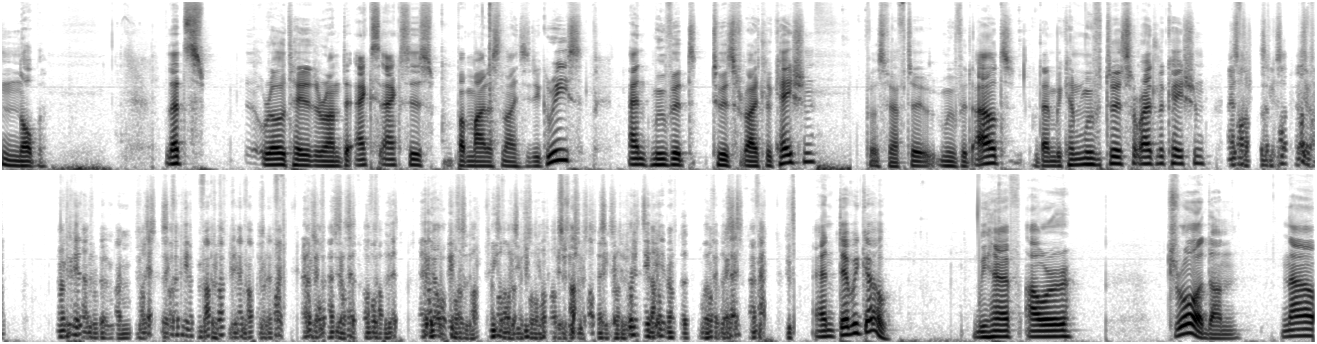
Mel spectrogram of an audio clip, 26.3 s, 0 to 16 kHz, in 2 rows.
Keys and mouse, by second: 0.3-0.7 middle drag, 1.1 r, 6.1 shift+middle click, 6.7-7.0 middle drag, 8.5 g, 9.1 g, 10.4 middle click, 11.4-13.7 typing, 12.7 click, 13.3 shift+middle click, 13.5 shift+middle click, 14.6 shift+click, 14.8 shift+d, 15.2 shift+d, 16.0 shift+click, 16.6 shift+g, 16.9 click, 17.0 ctrl+s, 17.0 middle drag, 17.2 middle click, 17.5 KP_3, 17.6 shift+middle click, 17.7 click, 18.0 middle drag, 18.2 middle click, 18.9 s, 20.2 g, 20.6 middle click, 20.7 middle click, 20.8 middle click, 20.9 middle click, 21.0-21.4 middle drag, 21.7-22.0 ctrl+middle drag, 22.2 ctrl+middle click, 22.4-22.8 middle drag, 22.8 ctrl+click, 22.8 ctrl+middle click, 22.8 ctrl+right click, 23.0 ctrl+s.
